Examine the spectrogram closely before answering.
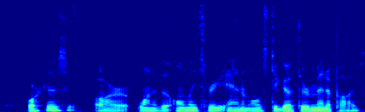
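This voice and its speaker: A man talks at a fairly quick pace and a fairly low pitch. His dark, mellow tone is somewhat breathy. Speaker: ASMR video creator. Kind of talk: casual fact reading to camera. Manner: casual, hesitant, conversational.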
